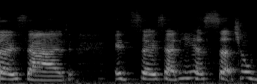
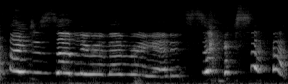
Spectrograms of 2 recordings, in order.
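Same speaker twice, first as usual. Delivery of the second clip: high, squeaky half-crying, half-laughing; tearful laughing wail; 11 semitones higher, 4 dB louder than usual. Real, not acted. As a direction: choke up with laughter and tears. Overcome by remembering the sad film.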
